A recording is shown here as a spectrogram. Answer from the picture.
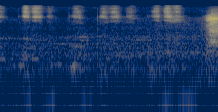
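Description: Chalk writing on a blackboard: a series of faint, short scratching strokes as letters are written.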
